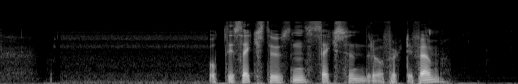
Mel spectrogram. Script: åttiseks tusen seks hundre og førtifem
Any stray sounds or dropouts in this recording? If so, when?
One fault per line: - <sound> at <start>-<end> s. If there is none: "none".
none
